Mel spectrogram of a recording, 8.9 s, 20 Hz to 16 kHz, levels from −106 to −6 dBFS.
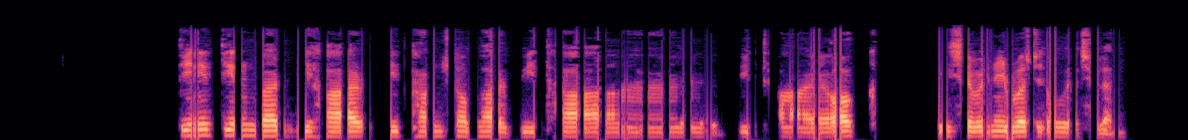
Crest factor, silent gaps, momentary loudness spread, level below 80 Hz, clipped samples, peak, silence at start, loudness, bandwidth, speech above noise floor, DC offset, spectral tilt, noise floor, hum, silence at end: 22 dB; 1.60-1.65 s, 2.81-2.92 s, 5.44-5.53 s, 5.76-5.83 s, 6.57-7.03 s, 8.18-8.22 s; 14 LU; -58 dBFS; under 0.1%; -4 dBFS; 1.35 s; -25 LUFS; 7.8 kHz; over 66 dB; under 0.1%; -6 dB/octave; under -90 dBFS; none; 0.5 s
